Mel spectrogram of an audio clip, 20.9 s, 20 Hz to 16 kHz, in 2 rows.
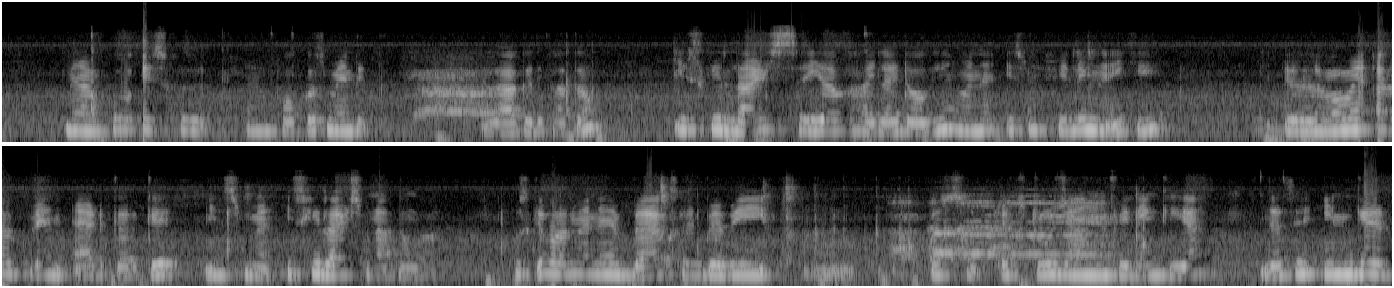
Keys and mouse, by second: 3.2 KP_Divide, 4.2 KP_Add, 5.6 KP_4, 9.4 KP_4, 11.2 KP_6, 14.2 KP_6, 14.4-15.5 KP_6, 16.5 KP_Add, 20.2-20.8 right drag.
